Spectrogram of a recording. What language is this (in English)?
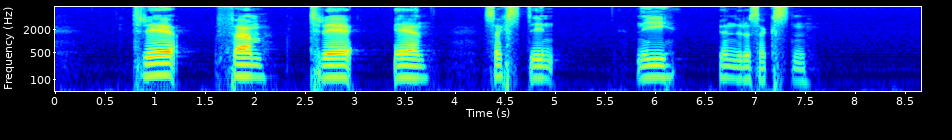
Norwegian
